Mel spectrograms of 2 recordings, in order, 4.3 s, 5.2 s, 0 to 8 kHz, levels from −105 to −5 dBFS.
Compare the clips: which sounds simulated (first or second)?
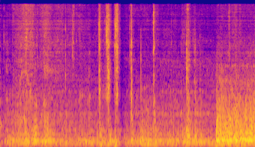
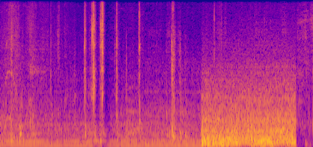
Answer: first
